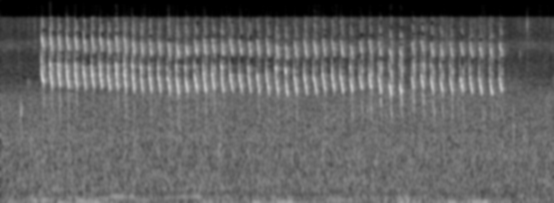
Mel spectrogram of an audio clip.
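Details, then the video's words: Cililin singing on a master recording used to tutor songbirds, clear and with pauses: one continuous burst of very fast, high, sharp chirps lasting about four and a half seconds, framed by brief quiet. "masteran suara, burung cililin suara jernih & berjeda"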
